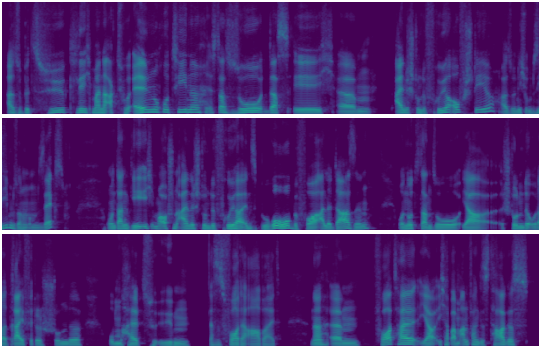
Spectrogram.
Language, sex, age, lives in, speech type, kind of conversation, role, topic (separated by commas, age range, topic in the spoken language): German, male, 30-34, Germany, conversation, advice, user, Wie kann ich bei begrenzter Zeit Prioritäten setzen und trotzdem realistische Ziele erreichen?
